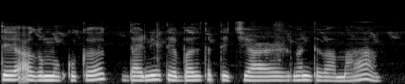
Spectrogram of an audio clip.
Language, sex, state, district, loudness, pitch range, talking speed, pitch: Wancho, female, Arunachal Pradesh, Longding, -15 LUFS, 190-205 Hz, 165 wpm, 195 Hz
